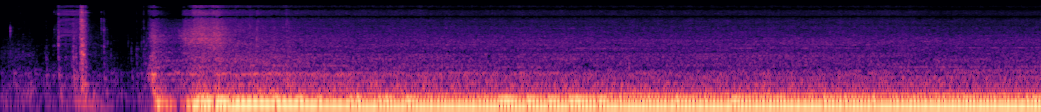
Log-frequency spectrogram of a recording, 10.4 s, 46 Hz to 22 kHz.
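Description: A 1976 Corvette's Quadrajet-fed 350 V8 starts about two seconds in, after a couple of knocks, and settles into a steady, loud, low idle at about 1,000 rpm on the freshly rebuilt carburetor.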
